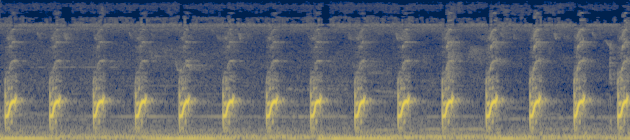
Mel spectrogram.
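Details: Many chicks about in the rainy season as a white-breasted waterhen gives a long run of about fourteen short, rising, slightly nasal notes at a steady rhythm, with low hum underneath.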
